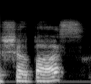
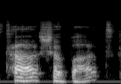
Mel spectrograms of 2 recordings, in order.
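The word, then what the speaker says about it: שבת: ashkenaz it's uh so a word like shabbat here uh vocalized according to the tribe to through the tiberian tradition uh the tet which is an unvoiced in uh in ashkenaz it's s uh so shabbas and in so far it's shabbat and uh a teacher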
